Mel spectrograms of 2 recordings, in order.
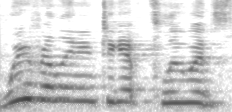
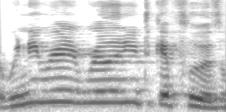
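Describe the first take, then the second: First: Higher, pressing midwife voice; urgent midwife. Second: Faster, higher pressing repeat; more urgent midwife. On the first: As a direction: urge it like the anxious midwife. Midwife urging about fluids. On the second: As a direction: rush it, more insistent. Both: Retold or imitated.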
